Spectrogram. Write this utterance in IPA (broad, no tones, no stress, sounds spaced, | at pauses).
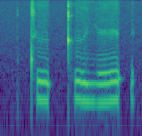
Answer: tʰ ɨ ʔ kʰ ɨ j e ʔ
